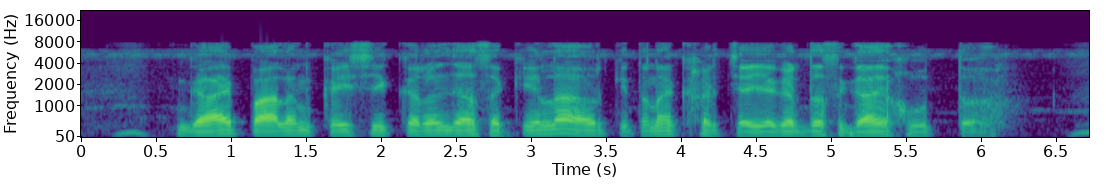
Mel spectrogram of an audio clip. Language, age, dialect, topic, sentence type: Bhojpuri, 25-30, Western, agriculture, question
